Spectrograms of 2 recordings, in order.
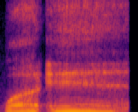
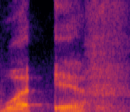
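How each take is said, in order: First: The pitch goes up at the end. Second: The pitch goes down at the end.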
